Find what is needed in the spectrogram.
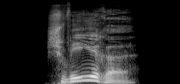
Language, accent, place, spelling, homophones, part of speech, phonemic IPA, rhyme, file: German, Germany, Berlin, Schwere, schwere / Schwäre, noun, /ˈʃveːʁə/, -eːʁə, De-Schwere.ogg
- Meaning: 1. heaviness 2. severity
